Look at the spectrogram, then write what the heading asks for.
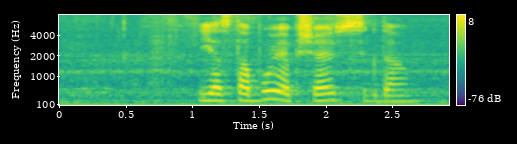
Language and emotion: Russian, neutral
